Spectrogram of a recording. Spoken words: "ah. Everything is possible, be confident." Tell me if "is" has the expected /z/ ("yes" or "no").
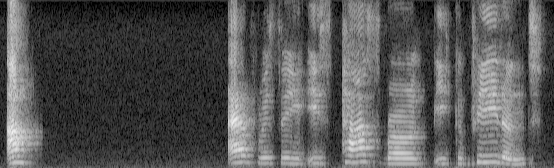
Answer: no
